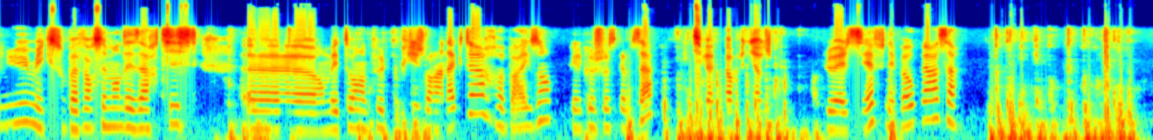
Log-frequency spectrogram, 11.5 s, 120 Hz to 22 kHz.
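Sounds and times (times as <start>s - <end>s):
speech: 0.0s - 10.4s
rapid typing on a computer keyboard: 2.2s - 4.5s, 5.9s - 9.0s, 9.9s - 11.5s.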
